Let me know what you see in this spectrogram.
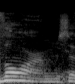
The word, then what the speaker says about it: Worms: 1521, he was summoned by Emperor Charles V to Worms, pronounced Worms, okay? Yeah. It's not the Diet of Worms.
